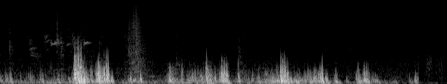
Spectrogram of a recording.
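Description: Wind gusting over the microphone: an irregular low rumble that comes in uneven bursts.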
